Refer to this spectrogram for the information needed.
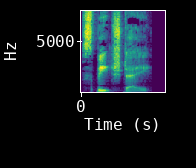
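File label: "speech day", English, British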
